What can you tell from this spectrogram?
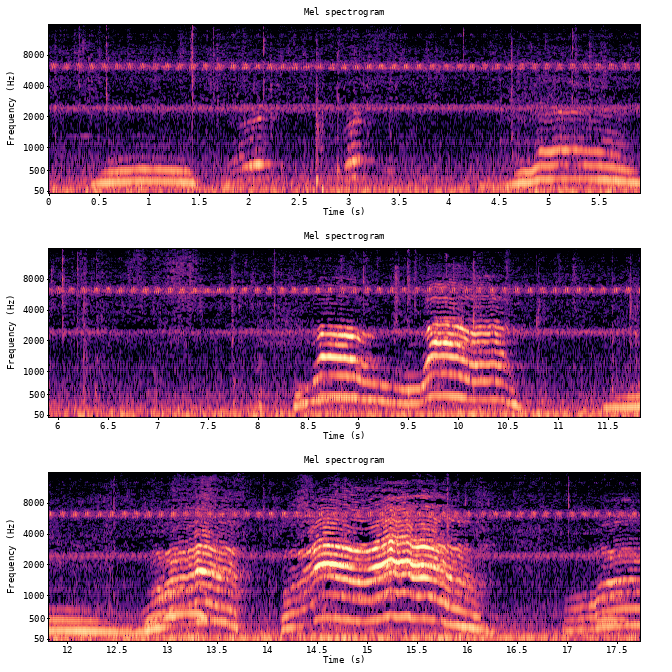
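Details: Two cats fighting at night, called a married pair keeping someone awake; long wavering yowls rise and fall, some low and moaning, others higher and strained, overlapping in bursts toward the end, with a steady electrical hum behind.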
